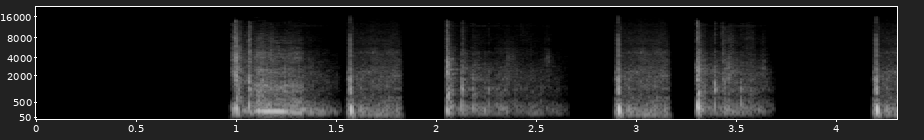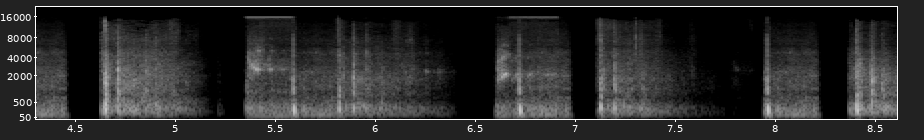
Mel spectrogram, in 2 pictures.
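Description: A tennis ball is struck hard by rackets, back and forth.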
